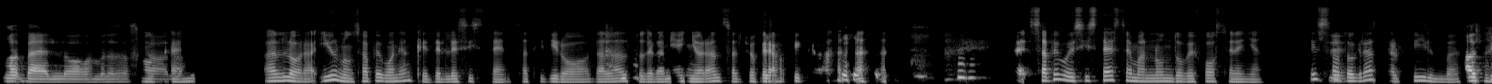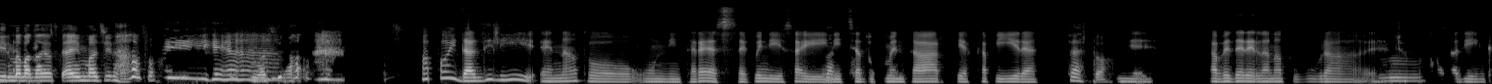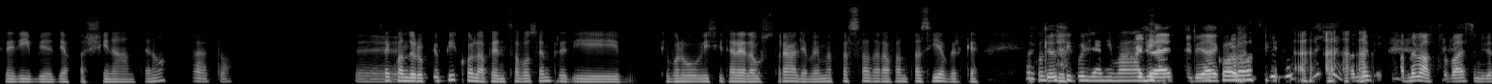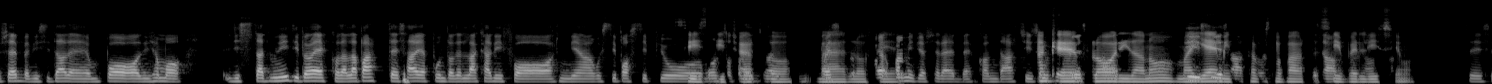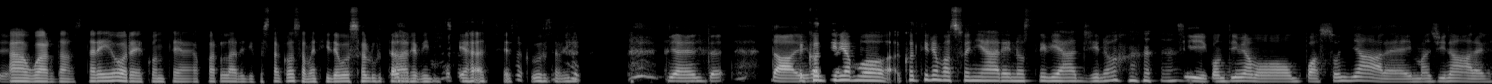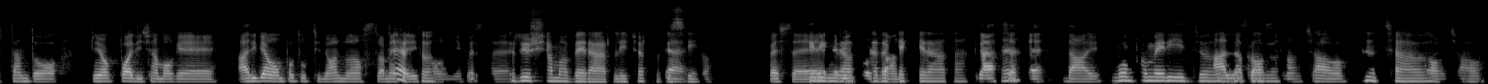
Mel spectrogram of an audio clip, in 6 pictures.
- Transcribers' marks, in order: chuckle; chuckle; giggle; chuckle; unintelligible speech; laughing while speaking: "immaginavo, immaginavo"; chuckle; other background noise; "quindi" said as "inde"; "cioè" said as "ceh"; drawn out: "E"; unintelligible speech; giggle; laughing while speaking: "animali"; chuckle; chuckle; laughing while speaking: "salutare, mi dispiace, scusami"; chuckle; chuckle
- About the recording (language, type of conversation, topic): Italian, unstructured, Qual è il viaggio dei tuoi sogni e perché?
